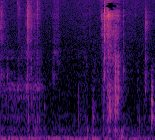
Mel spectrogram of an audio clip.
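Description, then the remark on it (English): A quiet sip from a mocktail, with soft wet mouth and slurping noises and a brief crisp burst midway, like ice shifting, and no talking. “Okay, I need another sip of my little mocktail.”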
